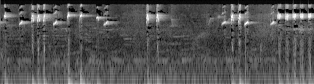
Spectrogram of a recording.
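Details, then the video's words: Olive-backed sunbird tutoring song with 'tembakan' bursts: sharp high upslurred chips and quick buzzy trills in clusters, a pause of about a second and a half, then more chips and a closing fast high rattle, faint low hum behind. "masteran kolibri ninja(konin) full tembakan"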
